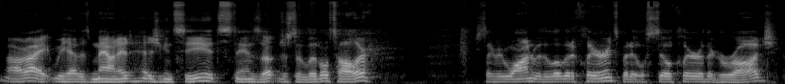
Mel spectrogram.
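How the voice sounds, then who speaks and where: A man's voice: medium pitch, steady tone, fairly quick, fairly bright tone. A man hosting a casual how-to video, explaining step by step as he demonstrates. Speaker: host of a DIY vehicle video.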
